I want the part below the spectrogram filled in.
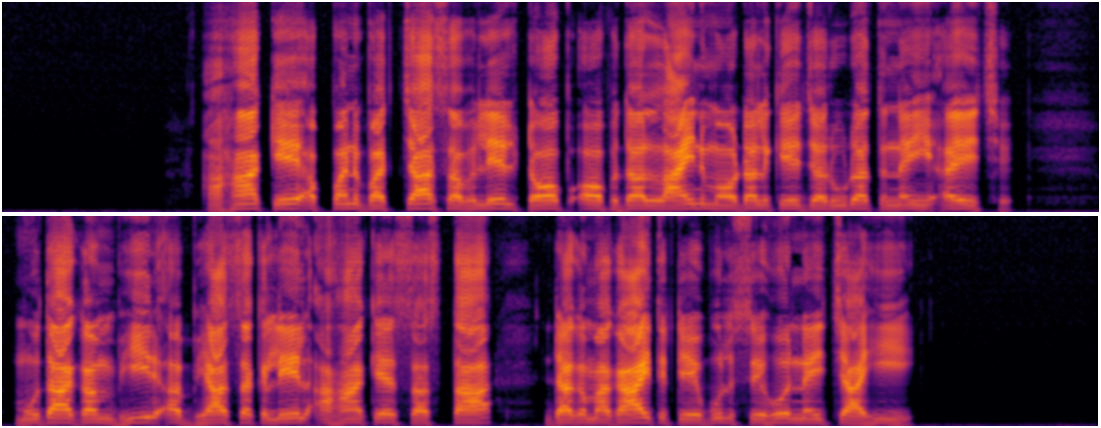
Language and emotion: Maithili, neutral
